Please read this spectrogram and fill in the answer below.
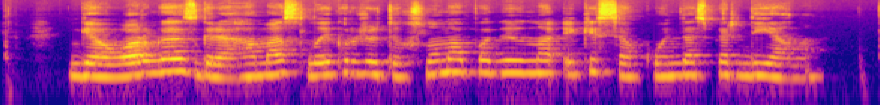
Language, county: Lithuanian, Panevėžys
